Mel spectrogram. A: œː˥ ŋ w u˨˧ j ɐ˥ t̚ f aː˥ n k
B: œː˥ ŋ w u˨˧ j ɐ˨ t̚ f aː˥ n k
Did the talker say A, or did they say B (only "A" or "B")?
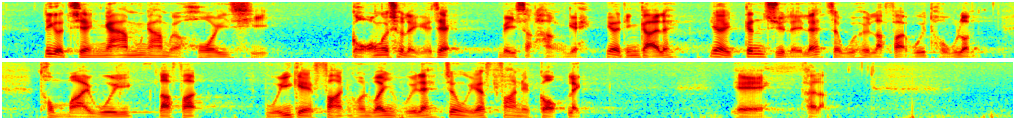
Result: A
